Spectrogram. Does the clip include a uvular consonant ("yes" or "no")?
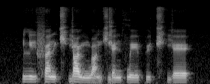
no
